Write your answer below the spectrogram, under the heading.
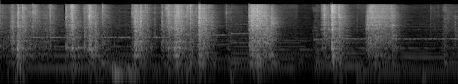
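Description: Brown kraft packing paper crackling and tearing in irregular bursts as parts are unwrapped by hand, over background music with long held notes.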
